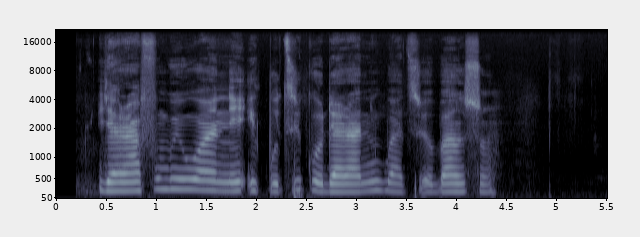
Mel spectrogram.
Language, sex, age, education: Yoruba, female, 15-29, tertiary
